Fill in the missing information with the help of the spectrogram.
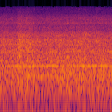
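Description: A commuter train on the Izuhakone Railway Daiyuzan Line in Japan runs along the rails from Anabe towards Tsukahara and Gohyakurakan, with a steady, dense rumble and rolling wheel noise, loud and continuous throughout, with no voices.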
